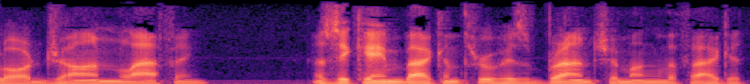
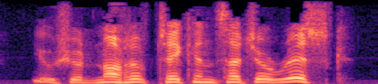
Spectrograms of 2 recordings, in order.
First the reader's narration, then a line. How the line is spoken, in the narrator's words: we all cried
